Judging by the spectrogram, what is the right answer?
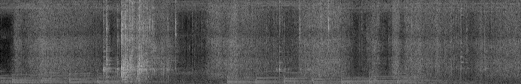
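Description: Handfuls of small paper pop-up crackers (snap-pops) rustling and rattling as they are scooped and poured into a steel plate, loudest about one and a half seconds in, over background music with a simple note-by-note melody.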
